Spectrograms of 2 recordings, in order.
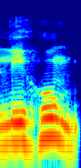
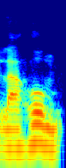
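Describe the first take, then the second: First: The first vowel is an 'i' sound. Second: The first vowel is an 'a' sound. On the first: The speaker calls it wrong. "এটা পড়া একটু কঠিন" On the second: The speaker calls it right. "এটা জবর দিয়ে পড়া হচ্ছে"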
